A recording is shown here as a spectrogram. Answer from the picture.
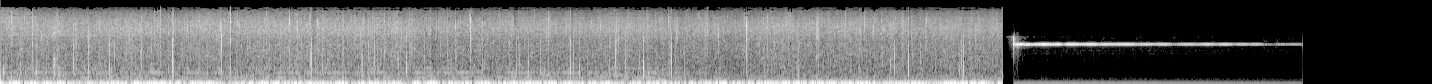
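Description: Rain falling on a river's surface, a dense patter of small drop clicks over a low rumble. About ten seconds in it cuts off abruptly, and a single high chime rings and fades away over about three seconds.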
